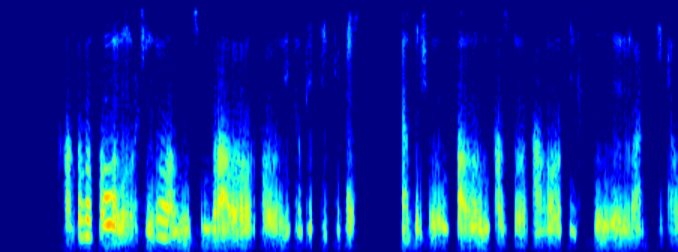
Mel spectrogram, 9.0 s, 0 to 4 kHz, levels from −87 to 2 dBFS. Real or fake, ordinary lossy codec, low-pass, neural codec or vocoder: fake; none; 3.6 kHz; autoencoder, 44.1 kHz, a latent of 192 numbers a frame, MeloTTS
